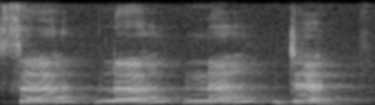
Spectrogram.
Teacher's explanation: वत्स, दांत की जड़, उच्चारण स्थान है एक दांत की जड़ों में से इनकी आवाज़ निकलती है। स, ल, न, ज।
